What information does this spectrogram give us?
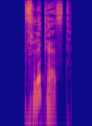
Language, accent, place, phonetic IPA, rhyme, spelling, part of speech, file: German, Germany, Berlin, [ˈp͡flʏkəst], -ʏkəst, pflückest, verb, De-pflückest.ogg
- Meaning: second-person singular subjunctive I of pflücken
